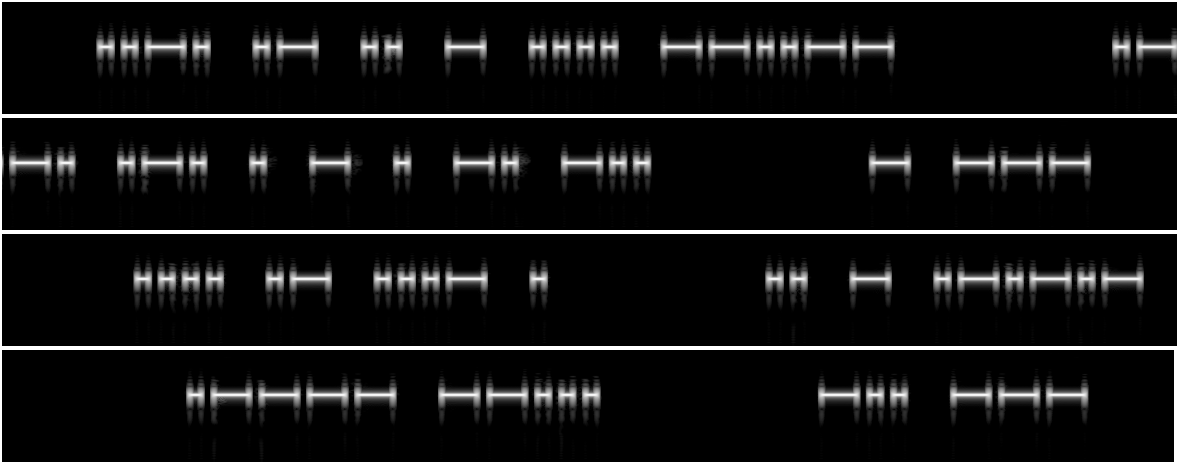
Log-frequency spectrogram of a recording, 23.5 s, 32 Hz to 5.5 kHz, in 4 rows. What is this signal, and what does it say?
Morse code, heard as a keyed tone, about 20 wpm, 700 Hz. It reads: FAITH, PRETEND TO HAVE IT. 17 DO
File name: CW / jodorowsky / 82 commandments 20-15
